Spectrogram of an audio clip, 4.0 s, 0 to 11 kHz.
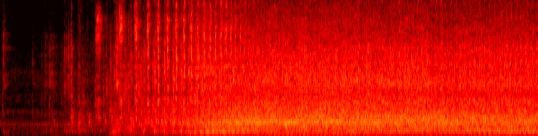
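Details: Honda HRR216 mower, sitting since 2000, started after the Smart Drive belt was untwisted and tightened: fires and climbs to a steady, even high-pitched run with no knocks or misses. Runs well; it still needs blades, belt, air filter and an oil change.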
